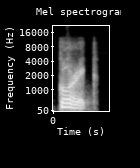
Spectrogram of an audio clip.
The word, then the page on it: choric: Indian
